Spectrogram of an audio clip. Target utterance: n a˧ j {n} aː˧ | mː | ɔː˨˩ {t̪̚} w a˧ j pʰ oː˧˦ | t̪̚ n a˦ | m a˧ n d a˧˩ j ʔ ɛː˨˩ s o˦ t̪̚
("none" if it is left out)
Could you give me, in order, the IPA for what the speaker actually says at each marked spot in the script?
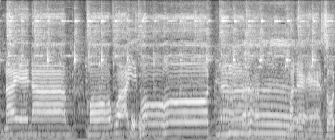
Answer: n, none

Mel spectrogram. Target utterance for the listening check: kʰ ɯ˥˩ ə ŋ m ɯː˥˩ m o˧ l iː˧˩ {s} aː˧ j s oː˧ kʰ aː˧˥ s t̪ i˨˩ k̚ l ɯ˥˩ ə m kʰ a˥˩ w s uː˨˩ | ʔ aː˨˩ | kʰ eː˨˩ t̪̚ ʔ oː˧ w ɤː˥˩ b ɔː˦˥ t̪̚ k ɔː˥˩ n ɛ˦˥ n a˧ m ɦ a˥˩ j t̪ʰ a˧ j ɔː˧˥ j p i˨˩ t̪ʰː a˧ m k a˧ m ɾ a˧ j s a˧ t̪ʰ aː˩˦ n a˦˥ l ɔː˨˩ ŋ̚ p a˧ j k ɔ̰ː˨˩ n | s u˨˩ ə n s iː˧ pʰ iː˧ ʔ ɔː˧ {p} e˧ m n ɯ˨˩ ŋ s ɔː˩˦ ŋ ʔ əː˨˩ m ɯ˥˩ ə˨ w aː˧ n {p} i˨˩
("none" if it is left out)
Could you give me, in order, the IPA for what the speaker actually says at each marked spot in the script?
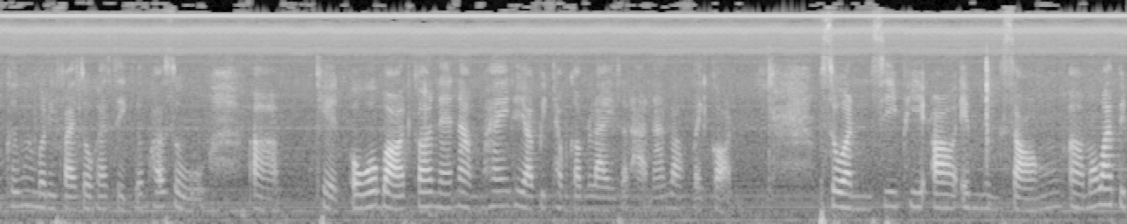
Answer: f, ʔ, p

